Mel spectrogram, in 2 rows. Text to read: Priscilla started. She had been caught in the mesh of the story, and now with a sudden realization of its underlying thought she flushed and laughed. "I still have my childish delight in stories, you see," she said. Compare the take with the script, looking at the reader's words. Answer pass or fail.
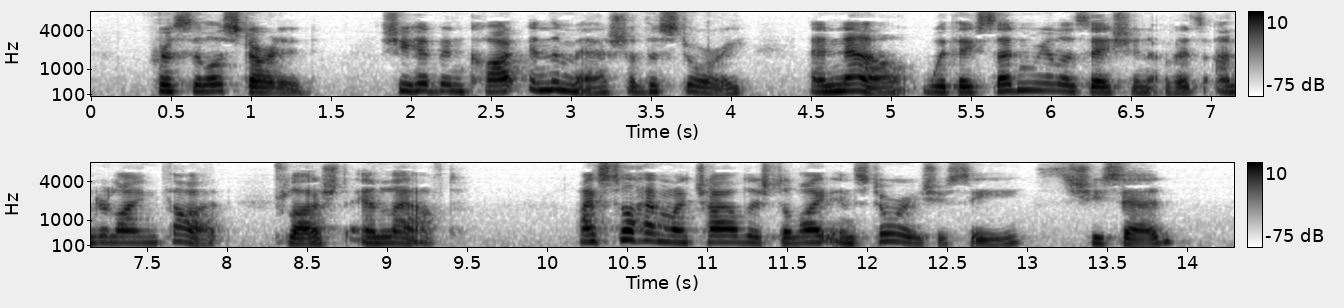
fail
